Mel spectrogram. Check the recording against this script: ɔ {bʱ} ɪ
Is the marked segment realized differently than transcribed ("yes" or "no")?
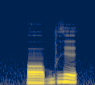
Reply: no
